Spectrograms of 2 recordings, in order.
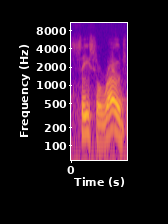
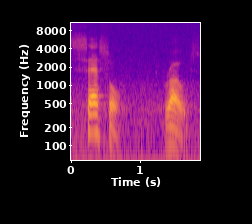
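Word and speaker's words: Cecil Rhodes: Now, if you'll know notice, his name is spelled CE C I L. Most people pronounce it Cecil Roads, but it's not. It's Ceil Roads.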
